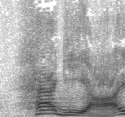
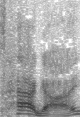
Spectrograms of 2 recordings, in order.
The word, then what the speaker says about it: Haggai: I encourage you to open your Bibles to Haggai, not Haggai, it's just two syllables, Haggai.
